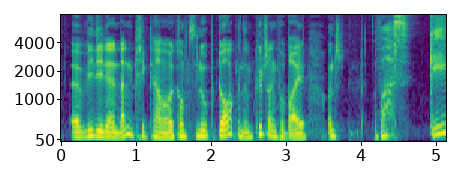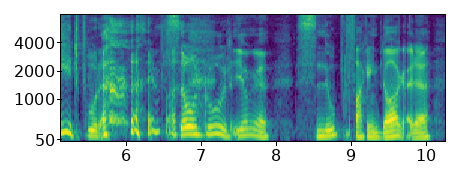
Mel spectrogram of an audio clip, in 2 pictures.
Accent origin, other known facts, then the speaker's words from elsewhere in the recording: Leipzig, Saxony, Germany; Ich komme aus Leipzig, by the way.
